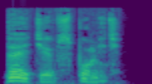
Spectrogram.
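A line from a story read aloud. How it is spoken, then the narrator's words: Muttered. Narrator (Russian): пробормотал он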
